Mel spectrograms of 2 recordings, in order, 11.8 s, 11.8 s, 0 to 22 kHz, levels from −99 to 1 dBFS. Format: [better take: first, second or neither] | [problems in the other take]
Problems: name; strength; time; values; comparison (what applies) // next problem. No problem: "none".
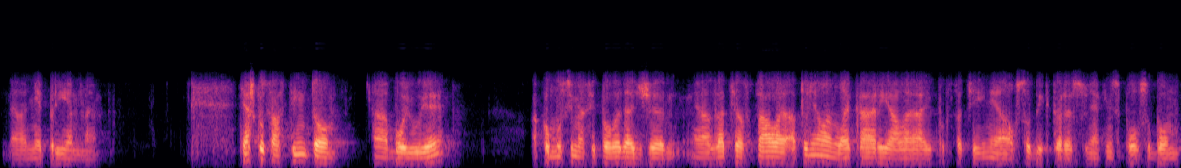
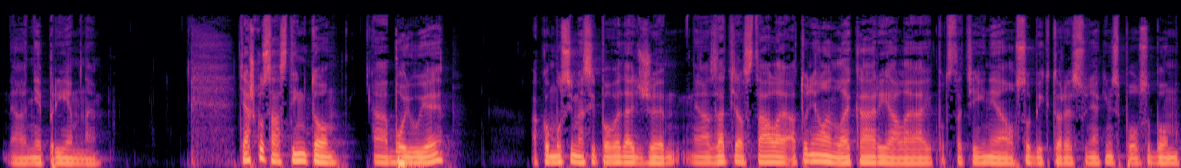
second | phone-call audio; poor line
